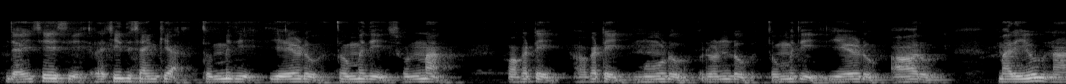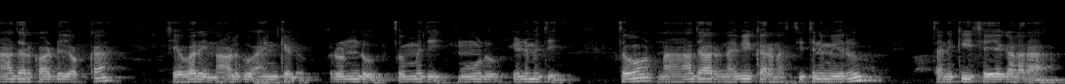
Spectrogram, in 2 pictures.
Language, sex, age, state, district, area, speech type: Telugu, male, 18-30, Andhra Pradesh, N T Rama Rao, rural, read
